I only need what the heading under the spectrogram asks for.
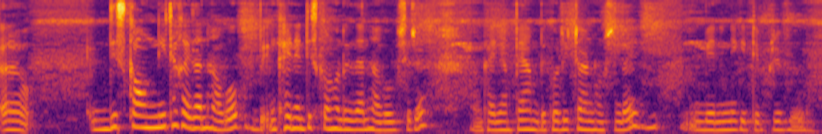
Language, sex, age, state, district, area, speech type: Bodo, female, 18-30, Assam, Kokrajhar, rural, spontaneous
